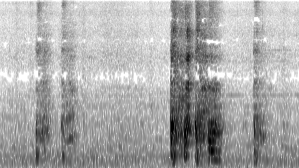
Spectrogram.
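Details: Girl coughing: several short coughs, two separate, then a louder run of about three, then one more.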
